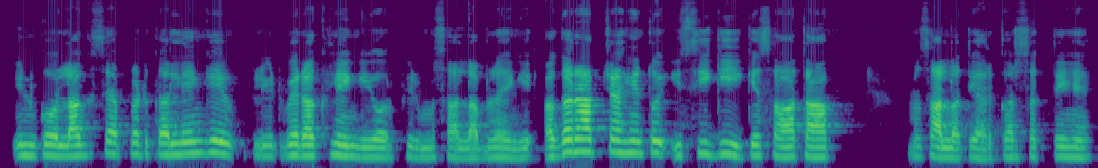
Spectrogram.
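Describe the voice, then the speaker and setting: Woman with a sore throat, teaching. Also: mid-range voice. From Pakistan. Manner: instructional, addresses viewers directly. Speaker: home cooking channel host. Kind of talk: casual step-by-step recipe narration.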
